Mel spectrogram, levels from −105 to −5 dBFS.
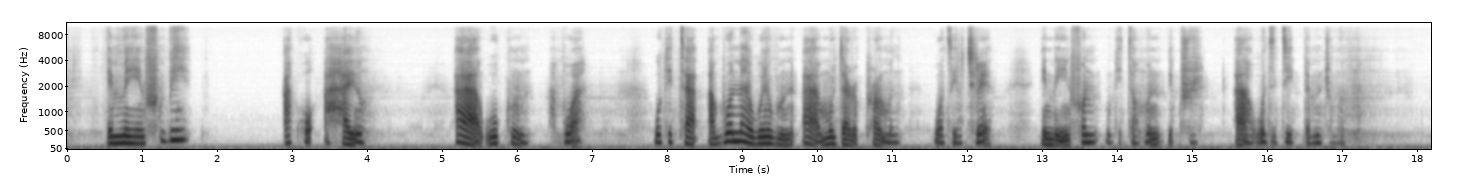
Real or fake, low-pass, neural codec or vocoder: fake; 9.9 kHz; autoencoder, 22.05 kHz, a latent of 192 numbers a frame, VITS, trained on many speakers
